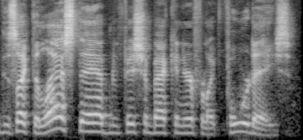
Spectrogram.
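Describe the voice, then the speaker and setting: A man's voice: sits high, fairly quick, a bit bright. A man hosting a casual fishing podcast, telling folksy, rambling stories. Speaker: podcast host.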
